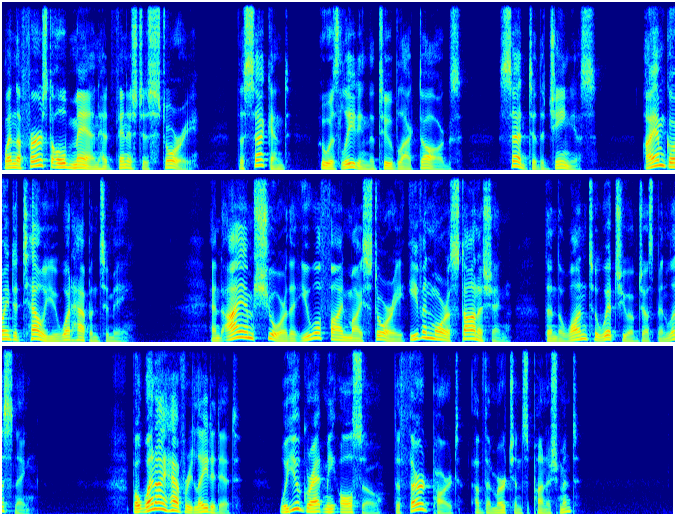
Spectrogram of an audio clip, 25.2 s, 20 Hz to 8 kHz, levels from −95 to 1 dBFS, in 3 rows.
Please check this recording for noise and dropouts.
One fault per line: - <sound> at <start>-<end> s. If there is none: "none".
none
